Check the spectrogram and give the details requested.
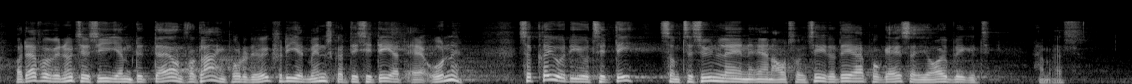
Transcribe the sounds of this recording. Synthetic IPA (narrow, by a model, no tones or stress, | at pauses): ɒ̽d̥æɐfɒ̽ɐʋiinø̰t͡sʰe̝læsiːjæmn̩d̥ed̥æ̈æɐjo̝enfɒ̽kʰlɑ̰̈ːʁeŋpʰɒ̽d̥ed̥e̝joe̝ɡ̥əfɒ̽d̥ḭːæd̥menəsɡ̥ɐd̥e̝sid̥e̝̰ːɐðˠæɐʔɔ̽nə | sɒ̽ɡ̥ʁḭʊɐd̥ijo̝t͡sʰe̝ld̥e̝sɒ̽mt͡sʰe̝lsyːnlɛɪnəæɐe̝nɑ̈ʊt͡sʰoit͡sʰe̝̰ːd̥ɒ̽d̥e̝æɐpʰɒ̽ɡ̥ɛːsæiɒ̽ɪəb̥le̝ɡ̥ð̩ˠ | hɑmæs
